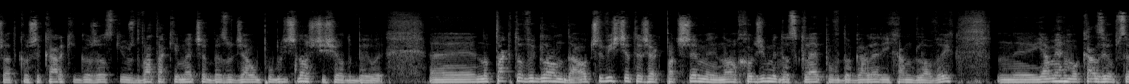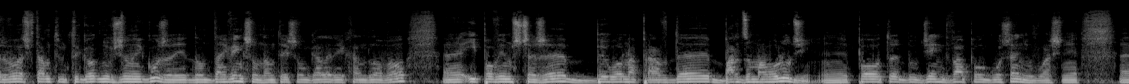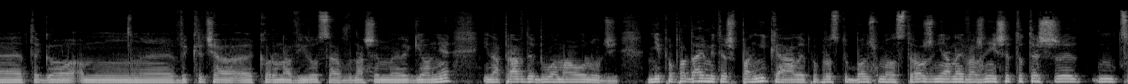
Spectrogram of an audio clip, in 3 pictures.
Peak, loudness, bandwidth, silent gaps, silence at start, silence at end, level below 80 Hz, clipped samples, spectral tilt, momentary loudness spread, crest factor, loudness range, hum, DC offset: -12 dBFS; -26 LUFS; 13 kHz; none; 0 s; 0 s; -50 dBFS; under 0.1%; -6 dB/octave; 5 LU; 14 dB; 2 LU; none; under 0.1%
